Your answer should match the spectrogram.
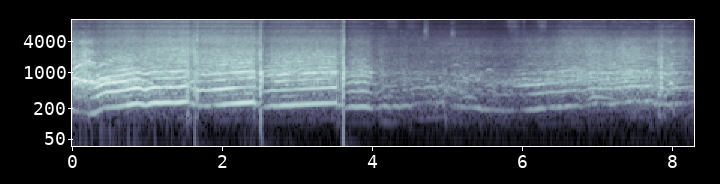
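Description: Peugeot 207 rally car accelerating hard out of a hairpin, its engine climbing in pitch, with three sharp cracks in the first four seconds. The sound then drops away, and another rally car's engine grows louder near the end.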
